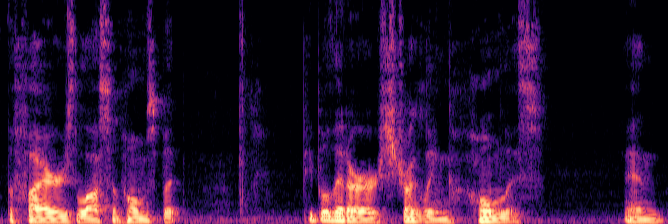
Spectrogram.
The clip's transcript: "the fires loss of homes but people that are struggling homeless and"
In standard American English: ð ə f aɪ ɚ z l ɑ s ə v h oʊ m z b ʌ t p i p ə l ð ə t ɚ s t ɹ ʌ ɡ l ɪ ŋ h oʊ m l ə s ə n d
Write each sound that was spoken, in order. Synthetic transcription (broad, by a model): ð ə f aɪ ɚ z l ɑ s ə v h oʊ m z b ʌ t p i p l ð ə t ɚ s t ɹ ʌ ɡ l ɪ ŋ h oʊ m l ə s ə n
